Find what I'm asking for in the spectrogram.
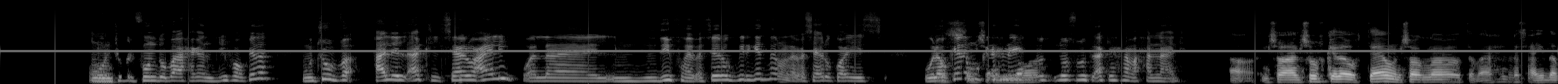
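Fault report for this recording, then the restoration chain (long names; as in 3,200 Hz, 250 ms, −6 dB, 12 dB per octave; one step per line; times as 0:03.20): scratch tick 45 rpm −20 dBFS
whistle 1,800 Hz −36 dBFS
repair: click removal
notch filter 1,800 Hz, Q 30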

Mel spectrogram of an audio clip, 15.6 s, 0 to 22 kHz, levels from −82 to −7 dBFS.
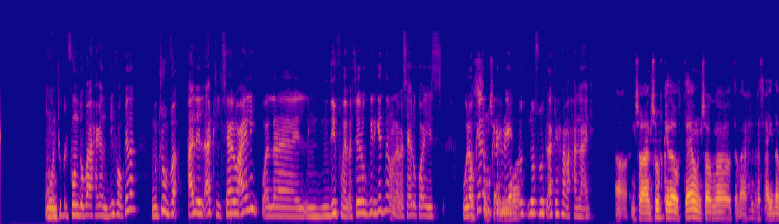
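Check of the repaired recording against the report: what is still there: none of them is left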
